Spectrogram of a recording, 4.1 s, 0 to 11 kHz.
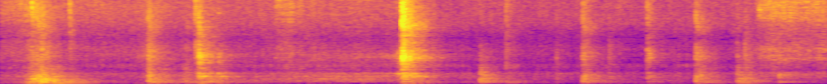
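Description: Side cover of a Parkside PFDS 120 A2 flux-cored welder being unlatched and swung open by hand: a series of light knocks and clicks, the sharpest about two seconds in.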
